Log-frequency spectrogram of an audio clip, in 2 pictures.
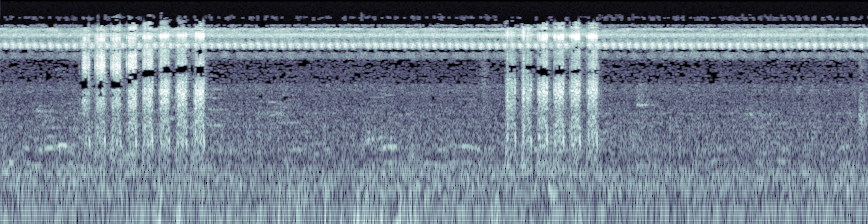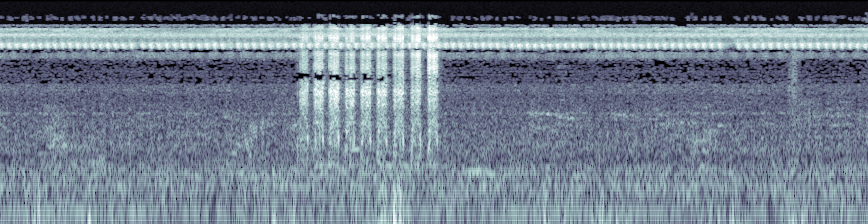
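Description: Crickets trilling steadily, a thin high buzz under everything. Three times, about a second in, near seven seconds and near fifteen seconds, a louder burst of rapid even ticking runs for one to two seconds at about eight pulses a second.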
